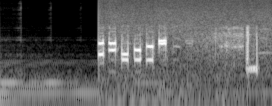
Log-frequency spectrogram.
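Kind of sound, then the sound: signal or alarm, telephone keypad dialing tones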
